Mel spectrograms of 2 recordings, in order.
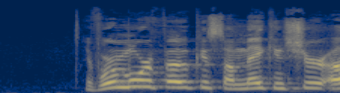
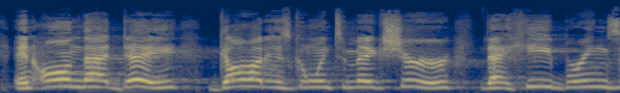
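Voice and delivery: raised, emphatic sermon proclamation; forceful preaching; 4 semitones higher, 3 dB louder than usual. Real, not acted. Preacher promising God's justice to the congregation, forceful preaching. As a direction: proclaim it to the congregation, pitched up and weighty.

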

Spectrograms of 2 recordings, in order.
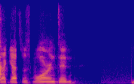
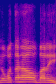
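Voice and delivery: higher-pitched retold protest; mock indignant; 7 semitones higher than usual. Knocked-down pedestrian protesting to the driver, mock indignant. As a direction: imitate an affronted man protesting.

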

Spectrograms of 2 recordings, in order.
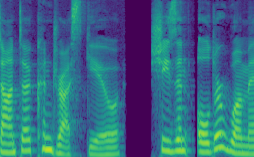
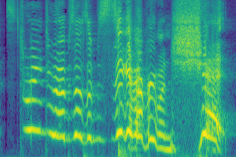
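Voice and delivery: mock fed-up rant; 12 dB louder than usual. Continuing mock rant, laughing.

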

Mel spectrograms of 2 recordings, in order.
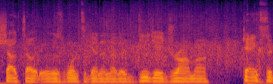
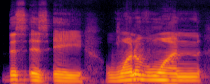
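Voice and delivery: louder, higher, deliberate mock setting-straight; slow, emphatic retold comeback; imitated pointed correction; 5 semitones higher, 5 dB louder, slower than usual. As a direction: set the interviewer straight, imitating an offended star. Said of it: "she made sure to let her know".

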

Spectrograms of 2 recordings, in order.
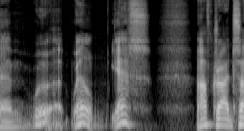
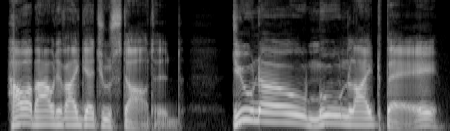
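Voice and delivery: Death voice; 3 semitones higher than usual. Acted.

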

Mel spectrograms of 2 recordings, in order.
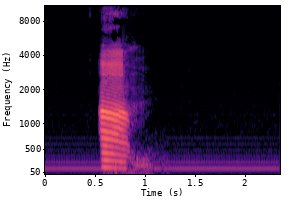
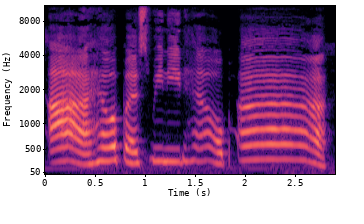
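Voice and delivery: high, drawn-out cries for help; slow, high-pitched imitation scream; mock screaming; 9 semitones higher, much slower than usual. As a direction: act out the girls' fake screams. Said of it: "they start doing this".

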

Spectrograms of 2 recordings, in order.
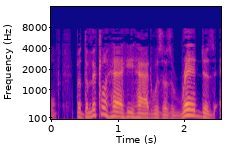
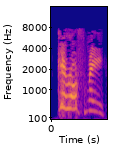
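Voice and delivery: high shrill squeal of a swung gnome; 9 dB louder than usual. Acted. Gnome squealing at Ron swinging it, loud high squeal.

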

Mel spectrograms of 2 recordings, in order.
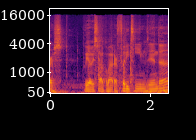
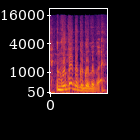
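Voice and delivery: mock choking laughter; 6 semitones higher than usual. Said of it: "it had me like".

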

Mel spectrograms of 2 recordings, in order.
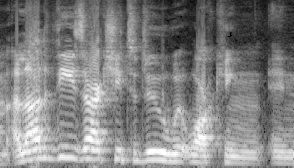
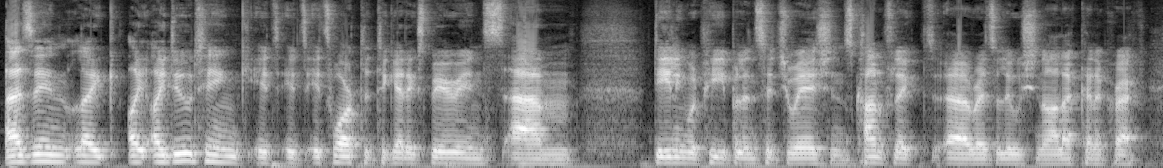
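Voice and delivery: ordinary talk

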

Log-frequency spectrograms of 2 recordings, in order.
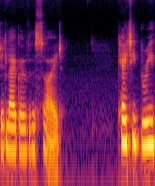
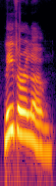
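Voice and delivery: shout; 5 semitones higher, 9 dB louder than usual. Acted. Brother shouts to protect sister.

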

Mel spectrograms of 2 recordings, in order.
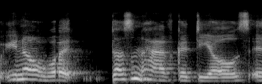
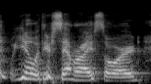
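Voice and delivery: laughing; 9 semitones higher than usual. Real, not acted. Laughing at own joke.

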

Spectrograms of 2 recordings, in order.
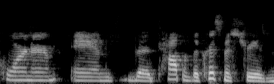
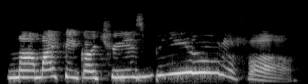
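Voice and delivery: put-on much higher, slow small-girl voice; sweet little girl; 12 semitones higher, 4 dB louder, slower than usual. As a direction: comfort mom like a tender three-year-old. Little girl comforting mom in story.

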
